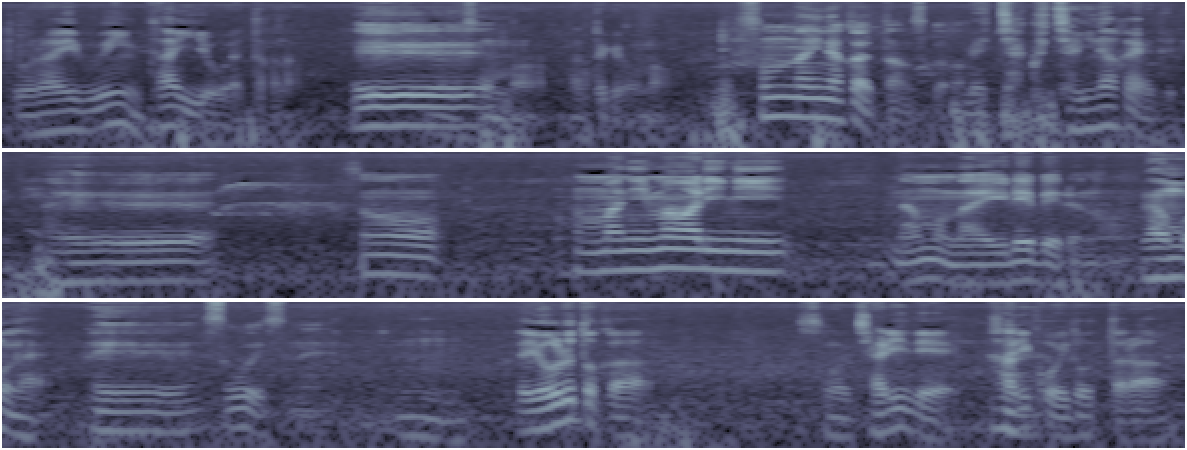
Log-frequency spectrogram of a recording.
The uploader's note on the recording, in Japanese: 武庫之荘にあるカリカエ公園の石のベンチで収録しました。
